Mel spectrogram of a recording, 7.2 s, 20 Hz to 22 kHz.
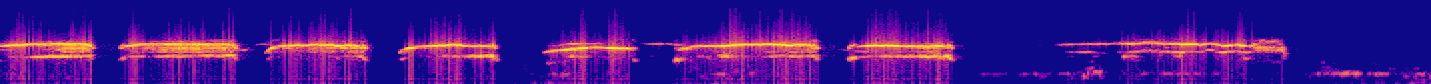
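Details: Peregrine falcon chicks begging at a feeding on the Catharinakerk nest grating, 11 May 2021: loud, rasping, high screeches, seven in a row at about one-second intervals, then a softer drawn-out wail and faint low sounds.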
